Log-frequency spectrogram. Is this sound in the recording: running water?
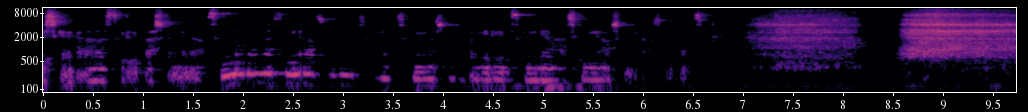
no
